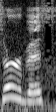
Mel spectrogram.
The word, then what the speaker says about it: Cerbus: Right now we're heading over to the Colorado Springs Bike Shop, and I think the name is pronounced Cerbus, C-E-R-B-U-S.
